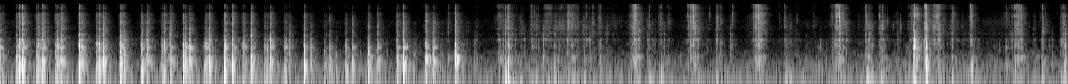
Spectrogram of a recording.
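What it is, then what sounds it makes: Plastic wipes canister tapped and scratched. Fingertips and nails tap and scratch the sides of a Lysol disinfecting wipes canister, a hollow plastic cylinder with a paper label and a white plastic lid. Quick, dry, hollow taps with a mid-range knock come in rapid runs for the first few seconds. They then give way to softer, brighter scratching broken by scattered sharper taps.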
